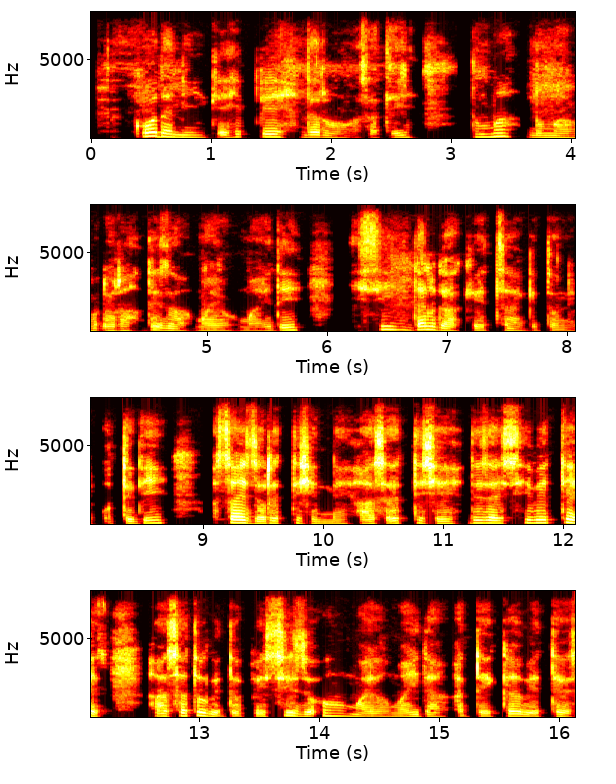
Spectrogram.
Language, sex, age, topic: Gamo, male, 25-35, government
